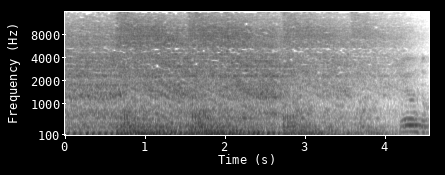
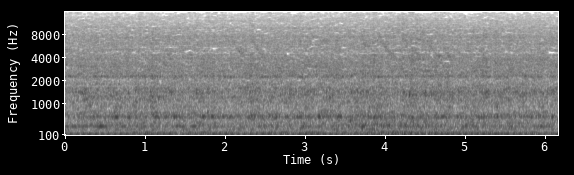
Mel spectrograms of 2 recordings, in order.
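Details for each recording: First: Suzuki Nex FI scooter after CVT and gearbox repair for worn gears, fixing harsh noise and weak power. Engine and belt drive run smooth and even, revving then settling with no harsh rattle or grind from the gearbox. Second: Suzuki Nex FI scooter, weak on hills, engine running with rear wheel spinning: loud, coarse, gritty uneven rumble that mostly fades when the wheel is braked; owner suspects CVT or gearbox.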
